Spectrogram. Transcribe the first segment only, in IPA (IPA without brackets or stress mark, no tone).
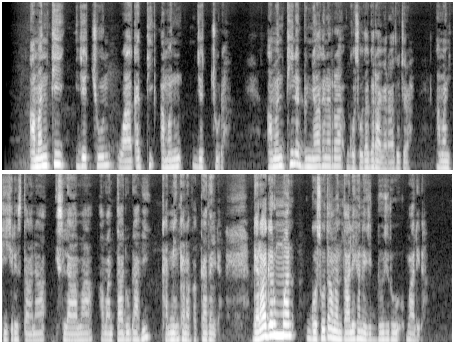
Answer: ʔ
